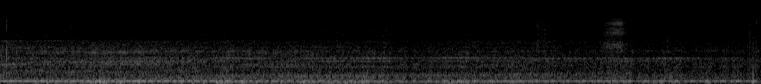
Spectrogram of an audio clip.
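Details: Nearly 25-year-old truck bought late 1996, 250,003 miles, transmission replaced at 200,000, factory serpentine belt replaced November 2019: quiet, steady low hum with an even beat and no ticking or knocking; a high-mileage engine idling normally.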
